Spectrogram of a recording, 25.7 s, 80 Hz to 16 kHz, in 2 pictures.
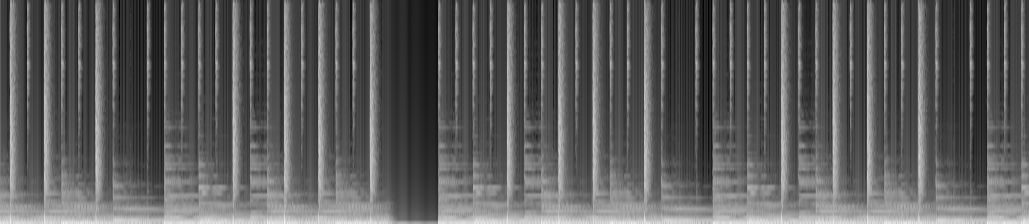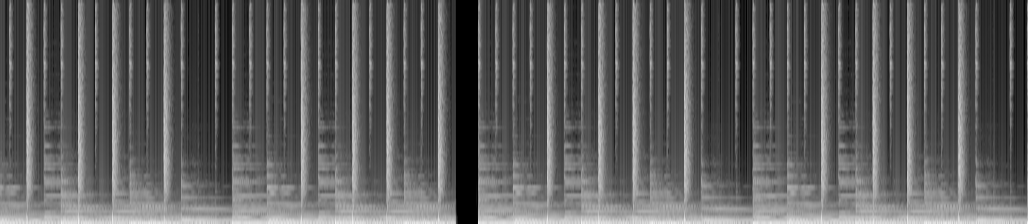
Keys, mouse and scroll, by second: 2.1 ctrl+-, 4.5 ctrl+-.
